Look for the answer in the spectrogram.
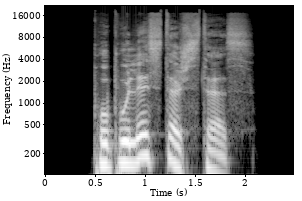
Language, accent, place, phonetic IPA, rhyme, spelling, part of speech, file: German, Germany, Berlin, [popuˈlɪstɪʃstəs], -ɪstɪʃstəs, populistischstes, adjective, De-populistischstes.ogg
- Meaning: strong/mixed nominative/accusative neuter singular superlative degree of populistisch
